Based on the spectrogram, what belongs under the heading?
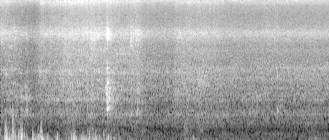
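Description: Chopped mustard greens and soybean sizzling in a hot metal kadai as a spatula stirs them, with knocks and a sharp clink of the spatula against the pan in the first two seconds or so, then a steady sizzle.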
